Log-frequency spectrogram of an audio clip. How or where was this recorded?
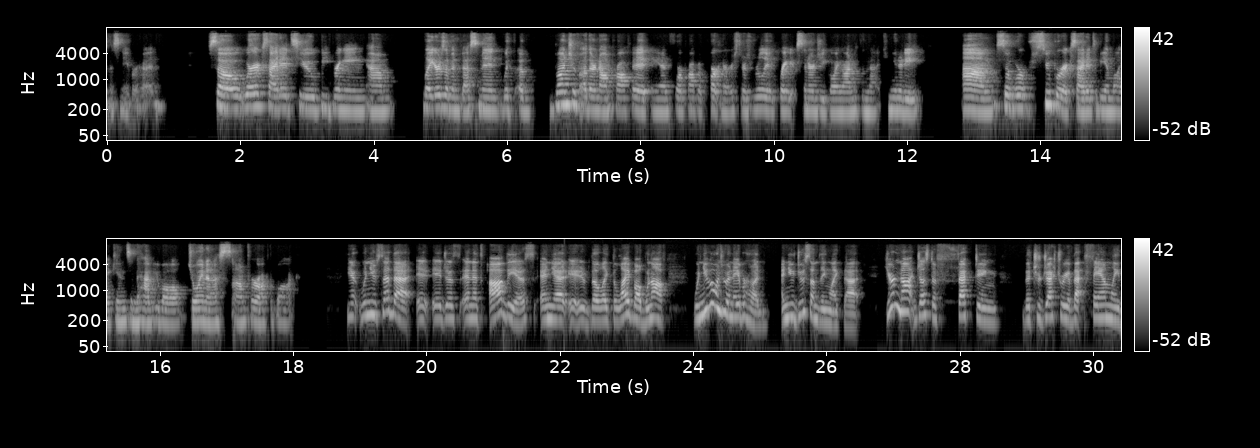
video call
